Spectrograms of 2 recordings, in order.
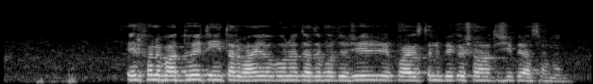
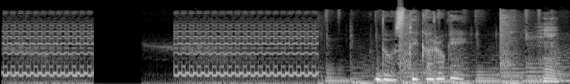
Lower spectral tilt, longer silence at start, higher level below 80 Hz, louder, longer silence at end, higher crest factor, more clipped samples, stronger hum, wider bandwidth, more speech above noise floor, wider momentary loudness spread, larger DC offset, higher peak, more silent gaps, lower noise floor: first, -7 dB/octave vs -3.5 dB/octave; first, 0.35 s vs 0 s; second, -58 dBFS vs -28 dBFS; about the same, -16 LUFS vs -15 LUFS; first, 0.25 s vs 0 s; about the same, 16 dB vs 16 dB; neither; neither; second, 7.4 kHz vs 15.5 kHz; second, 33 dB vs 44 dB; second, 8 LU vs 15 LU; second, under 0.1% vs 0.2%; about the same, -2 dBFS vs 0 dBFS; neither; second, -49 dBFS vs -57 dBFS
